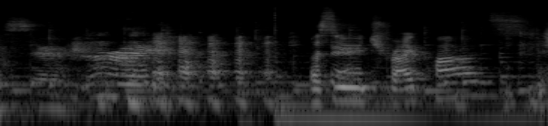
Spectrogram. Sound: laughs

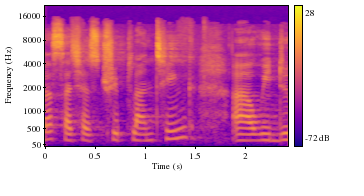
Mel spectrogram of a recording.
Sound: none

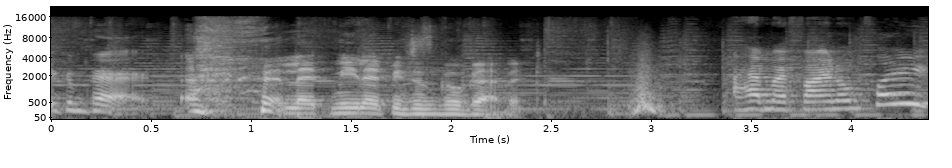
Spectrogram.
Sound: laughs

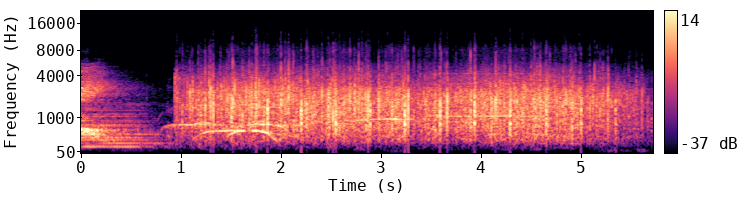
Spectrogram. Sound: audience applauding

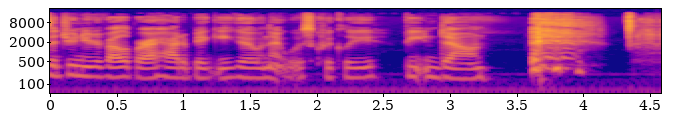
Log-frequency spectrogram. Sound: laughs

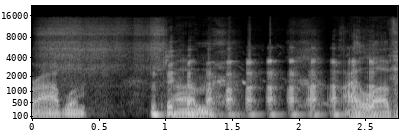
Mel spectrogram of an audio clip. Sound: laughs

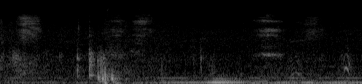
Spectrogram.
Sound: Nova whimpering

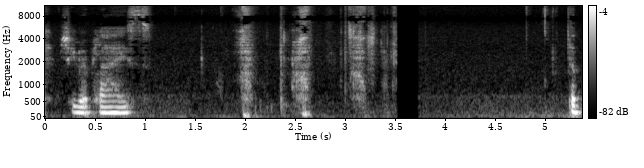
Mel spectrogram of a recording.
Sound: crunch crunch crunch

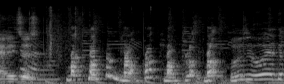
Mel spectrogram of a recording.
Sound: Lizzy clucking; dad clucking

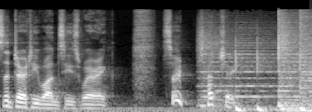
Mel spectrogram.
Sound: sniff

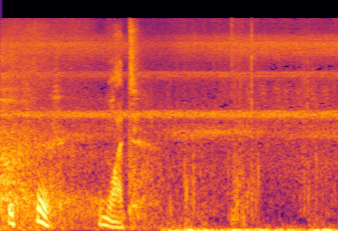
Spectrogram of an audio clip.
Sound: big sigh

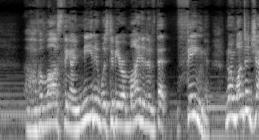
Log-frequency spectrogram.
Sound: sigh

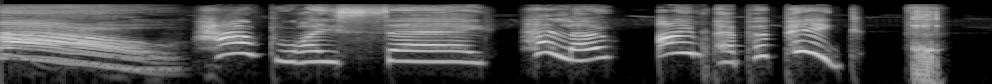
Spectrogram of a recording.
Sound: snorting

